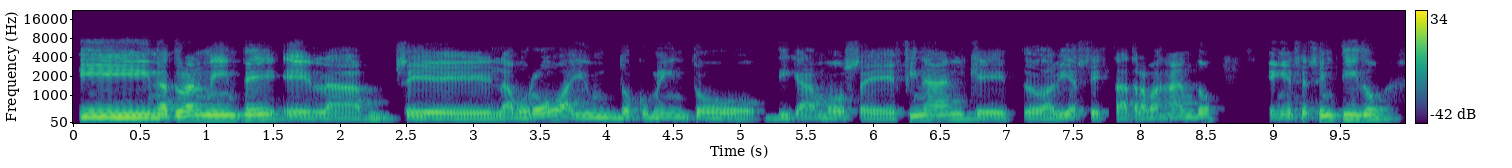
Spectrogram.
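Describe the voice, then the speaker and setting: A man's voice: lowish voice, a little slow. Dominican man musing on culture. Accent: Dominican Spanish. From Dominican Republic. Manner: reflective, hesitant with fillers and restarts. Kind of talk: casual conversation on culture and language. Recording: slightly dull lo-fi audio.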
